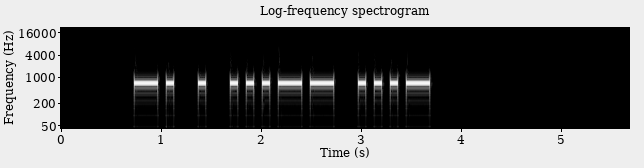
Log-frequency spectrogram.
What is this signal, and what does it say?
Morse code, heard as a keyed tone, about 15 wpm, 700 Hz. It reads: NE3V
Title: USA Call Signs - 4 Characters - 15wpm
